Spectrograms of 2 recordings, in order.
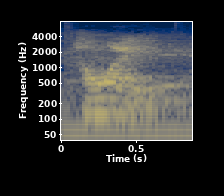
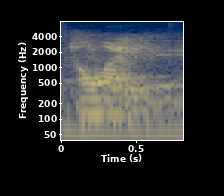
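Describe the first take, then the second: First: The words are linked together like one word. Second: The words are linked together like one word.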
